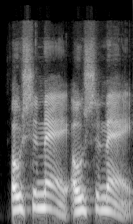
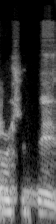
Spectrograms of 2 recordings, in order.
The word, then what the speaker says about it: Oceana: Oceanae. Not Ocean B. That's what she told me. Oceanae. It's spelled like Ocean. Oh, you're right. Look, it's spelled like it sounds, kind of.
